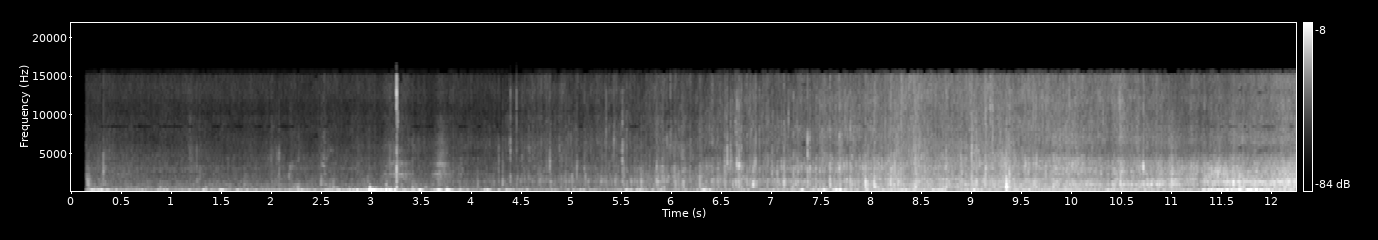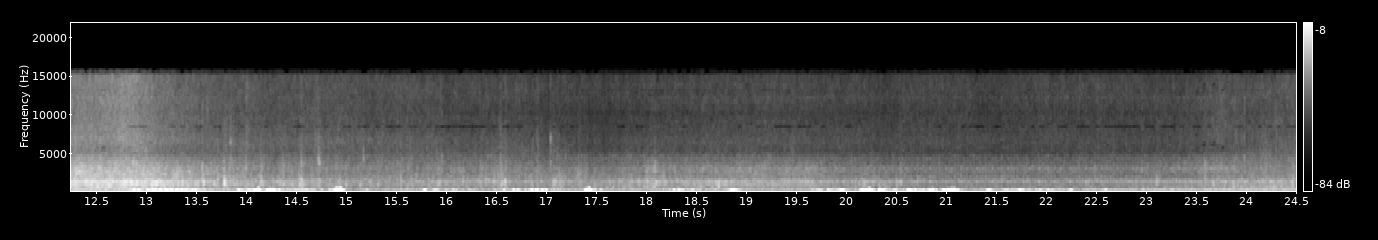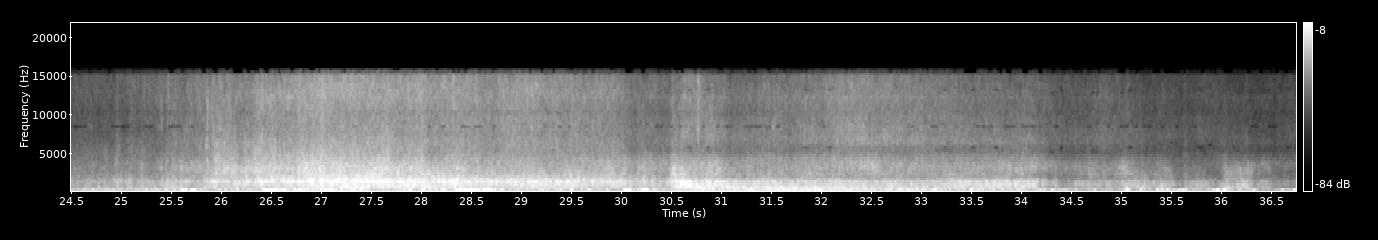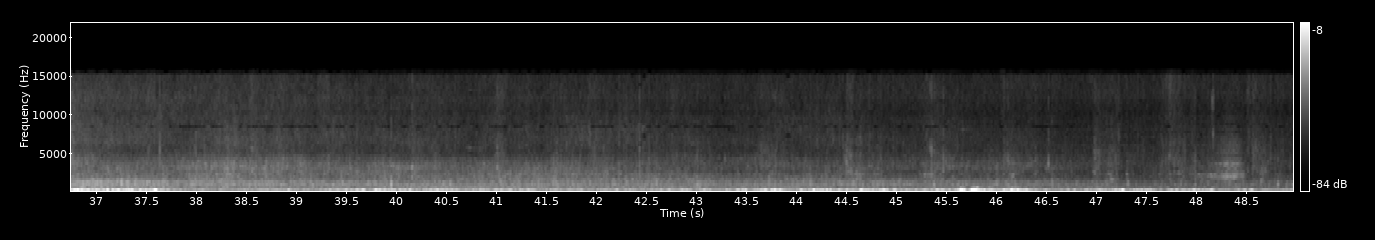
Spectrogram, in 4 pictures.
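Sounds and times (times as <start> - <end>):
wind rumble on microphone: 0.1 - 48.9
car splashing through water: 4.3 - 20.3, 22.6 - 43.4.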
